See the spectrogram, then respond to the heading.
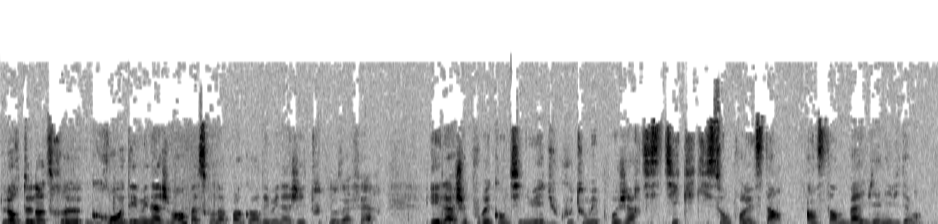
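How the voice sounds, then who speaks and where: A woman with a southern French accent speaks at a fairly quick pace in a fairly low pitch, her intonation monotone and flat, with noticeable background noise. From southern France, Hérault. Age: 20s. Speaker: YouTuber, expat vlogger. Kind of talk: casual Q&A chat. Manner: hesitant, many fillers.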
